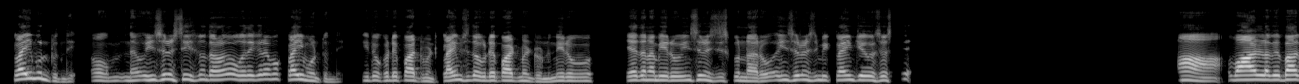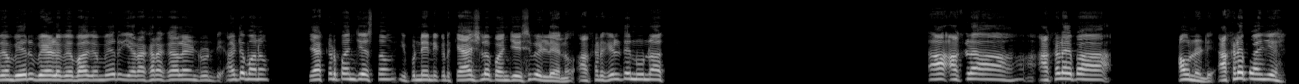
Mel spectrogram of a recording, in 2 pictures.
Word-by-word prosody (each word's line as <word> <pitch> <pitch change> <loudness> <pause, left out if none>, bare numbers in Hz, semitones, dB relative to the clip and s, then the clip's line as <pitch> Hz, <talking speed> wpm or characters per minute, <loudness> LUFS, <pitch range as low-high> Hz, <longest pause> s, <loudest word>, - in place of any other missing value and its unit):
Claim 250 +4 +5
ఉంటుంది. 150 - -6 0.2
ఆహ్, 175 -2 -4
హ్మ్. 170 +2 -9 0.3
ఇన్సూరెన్స్ 215 0 0
తీసుకున్న 220 0 -2
తర్వాత, 215 +3 +1
ఒక 210 - 0
దగ్గరేమో 235 +3 -1
క్లైముంటుంది. 175 - -1 0.3
ఇదొక 180 -1 -5
డిపార్ట్‌మెంట్ 165 -8 -1
క్లైమ్స్‌ది. 190 +2 +1
ఒక 180 - -2
డిపార్ట్మెంట్ 170 -4 0
ఉంటుంది. 135 +2 -4
మీరేదైనా 175 +4 -2
మీరు 190 -1 +1
ఇన్సూరెన్స్‌ 200 -4 -2
దీసుకున్నారు. 160 -1 -2 0.2
ఇన్సూరెన్స్‌ 205 -1 -1
మీకు 195 0 -8
క్లైమ్ 205 +1 +1
చేయావల్సి 190 -2 +1
వస్తే 250 +8 -14 2.7
ఆ! 205 - +6 0.5
వాళ్ళ 215 +1 +10
విభాగం 215 0 +5
వేరు. 225 +3 +4
వీళ్ళ 215 -1 +4
విభాగం 205 0 0
వేరు. 235 +1 -2
ఈ - - -3
రకరకాలైనటువంటి 215 -2 -3
అంటే, 270 +5 0
మనం 235 0 -1 0.5
ఎక్కడ 240 +3 -3
పని 250 - 0
జేస్తాం. 235 0 0 0.2
ఇప్పుడు 205 +4 -6
నేనిక్కడ 200 -2 -4
క్యాష్‌లో 215 +3 +1
పనిజేసి 200 +2 -1
వెళ్ళాను. 170 -7 -1 0.2
అక్కడికెళ్తే 215 +6 -4
నువ్వు 235 -1 -1
నా - - +1 2.7
ఆ! - - +4 0.2
అక్కడ 255 +3 -1 0.7
అక్కడే 260 +5 +1
ప - - +3 1.0
అవునండి. 180 -11 0
అక్కడే 270 +7 +3
పని 245 -2 +2
జేస్ 185 -9 -2
205 Hz, 125 wpm, -21 LUFS, 180-225 Hz, 2.7 s, వాళ్ళ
